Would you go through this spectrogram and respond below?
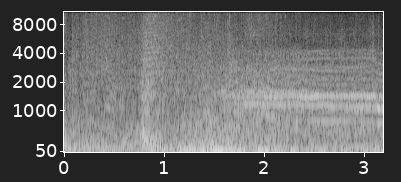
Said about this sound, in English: Without warning, an explosion rips through the room, leveling the complex.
